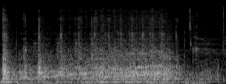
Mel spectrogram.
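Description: A sewing machine sews a short backstitch on a bath towel, a close, steady mechanical whirring run of about two seconds with no talk.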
